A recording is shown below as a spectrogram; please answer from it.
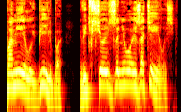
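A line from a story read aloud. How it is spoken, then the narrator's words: Exclaiming. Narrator (Russian): воскликнул Фродо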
